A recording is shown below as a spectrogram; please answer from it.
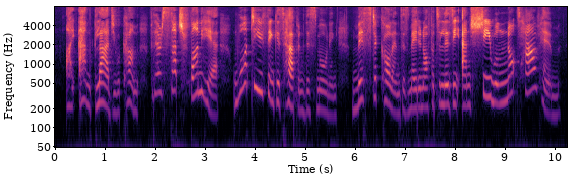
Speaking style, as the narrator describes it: Lydia … cried in a half-whisper

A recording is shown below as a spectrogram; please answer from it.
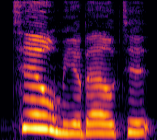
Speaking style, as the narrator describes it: groaned the volcano

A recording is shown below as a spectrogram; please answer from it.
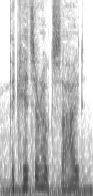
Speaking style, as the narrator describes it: whispered Jean

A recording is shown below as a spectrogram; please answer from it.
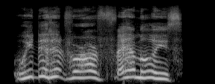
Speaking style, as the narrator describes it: wailed and coughed violently

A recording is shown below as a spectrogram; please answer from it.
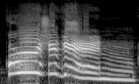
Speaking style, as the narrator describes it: cried the Griffin

